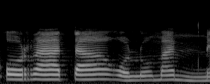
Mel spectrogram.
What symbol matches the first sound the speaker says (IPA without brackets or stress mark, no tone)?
ʊ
